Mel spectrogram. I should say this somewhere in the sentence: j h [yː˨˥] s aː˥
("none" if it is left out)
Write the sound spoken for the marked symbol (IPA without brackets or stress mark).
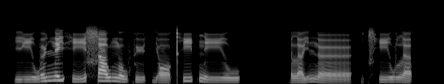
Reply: iː˨˥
